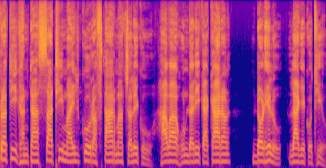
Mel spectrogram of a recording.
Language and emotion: Nepali, neutral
